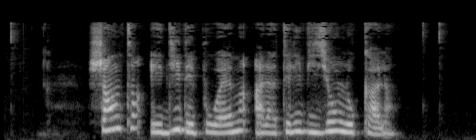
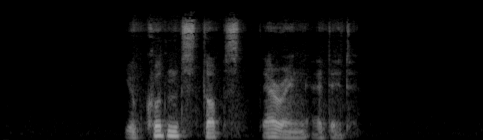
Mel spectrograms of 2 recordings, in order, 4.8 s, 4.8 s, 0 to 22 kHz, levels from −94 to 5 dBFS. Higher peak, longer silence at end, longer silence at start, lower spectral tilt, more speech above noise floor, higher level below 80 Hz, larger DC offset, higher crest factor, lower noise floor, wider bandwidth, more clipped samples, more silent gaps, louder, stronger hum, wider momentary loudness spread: first, -8 dBFS vs -24 dBFS; second, 0.8 s vs 1.35 s; second, 0.9 s vs 1.25 s; about the same, -3.5 dB/octave vs -4.5 dB/octave; second, 37 dB vs 47 dB; about the same, -70 dBFS vs -72 dBFS; neither; about the same, 18 dB vs 20 dB; second, -61 dBFS vs -86 dBFS; second, 11.5 kHz vs 15 kHz; neither; neither; first, -25 LUFS vs -38 LUFS; neither; second, 7 LU vs 17 LU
